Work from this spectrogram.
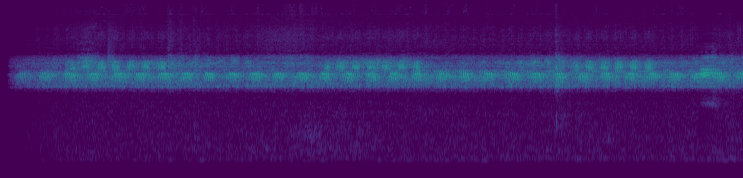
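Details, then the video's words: Grass insects calling on a summer night, recorded around August: a continuous high shrill chirring that pulses in quick, regular beats, steady throughout with no other sounds. "풀벌레 소리 가득한 밤"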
